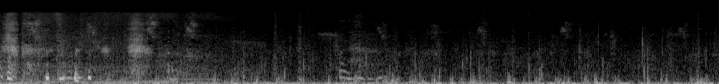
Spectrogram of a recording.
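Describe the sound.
Steady hoof clops of horses walking on a hard surface behind a churchyard, irregular taps throughout, with some low voices and rustling mixed in.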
